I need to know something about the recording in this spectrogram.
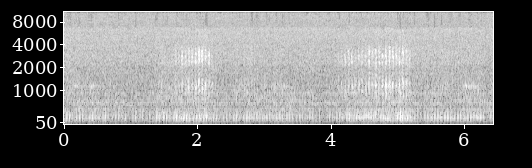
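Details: Sleeping black cat snoring: soft, steady rumbling, purr-like snore with gentle breath-timed swells; harmless sleep snoring.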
